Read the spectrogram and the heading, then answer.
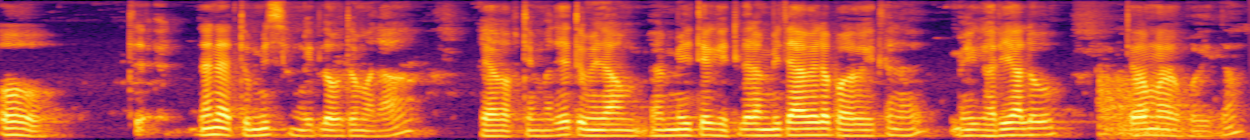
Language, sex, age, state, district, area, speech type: Marathi, male, 30-45, Maharashtra, Ratnagiri, urban, spontaneous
